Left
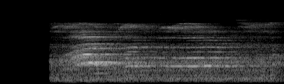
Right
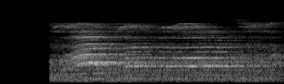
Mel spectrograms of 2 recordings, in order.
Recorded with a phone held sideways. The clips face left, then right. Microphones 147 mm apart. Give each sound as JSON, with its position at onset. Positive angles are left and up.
{"t": 0.5, "sound": "a shout", "side_deg": -20, "distance_m": 2.5}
